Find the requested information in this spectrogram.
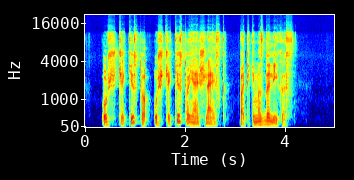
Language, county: Lithuanian, Vilnius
